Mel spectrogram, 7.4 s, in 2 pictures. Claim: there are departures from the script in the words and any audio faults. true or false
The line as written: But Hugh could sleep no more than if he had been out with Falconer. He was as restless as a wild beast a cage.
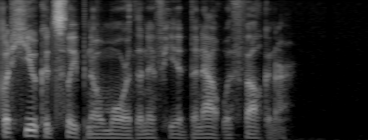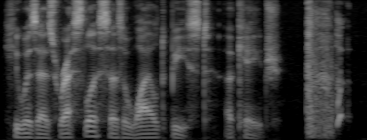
true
